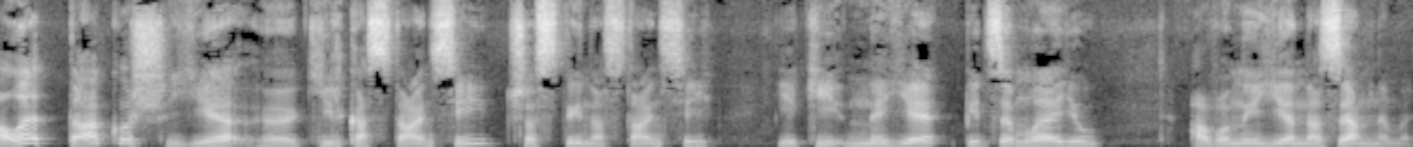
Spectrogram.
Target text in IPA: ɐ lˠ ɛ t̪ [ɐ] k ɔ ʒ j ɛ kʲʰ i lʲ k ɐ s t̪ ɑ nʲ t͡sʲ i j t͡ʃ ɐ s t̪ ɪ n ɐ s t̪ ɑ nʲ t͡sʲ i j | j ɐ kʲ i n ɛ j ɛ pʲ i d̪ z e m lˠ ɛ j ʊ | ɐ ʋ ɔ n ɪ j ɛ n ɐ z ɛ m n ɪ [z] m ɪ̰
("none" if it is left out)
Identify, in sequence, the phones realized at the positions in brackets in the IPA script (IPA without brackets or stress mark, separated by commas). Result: ɑ, none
